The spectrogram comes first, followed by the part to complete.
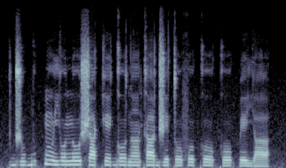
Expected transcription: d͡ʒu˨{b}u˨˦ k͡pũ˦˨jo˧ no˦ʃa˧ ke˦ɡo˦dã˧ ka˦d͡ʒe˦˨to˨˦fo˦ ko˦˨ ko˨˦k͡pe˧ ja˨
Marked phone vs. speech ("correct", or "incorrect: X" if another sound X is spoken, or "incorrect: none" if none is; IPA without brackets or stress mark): correct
